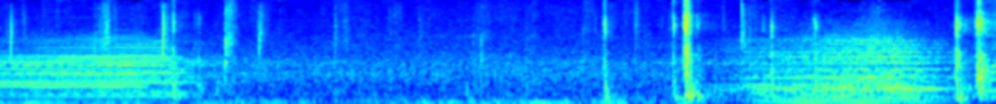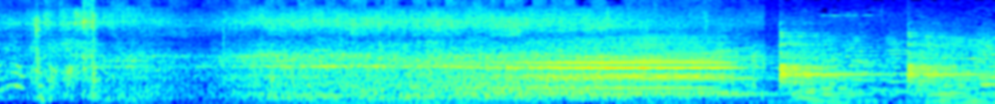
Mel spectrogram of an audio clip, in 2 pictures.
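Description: A car running with a steady low rumble, with two sharp knocks about four and six seconds in, under background film music with long held notes.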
